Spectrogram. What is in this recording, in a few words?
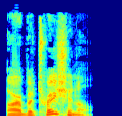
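"arbitrational", British English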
